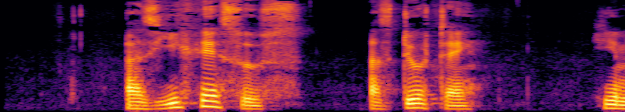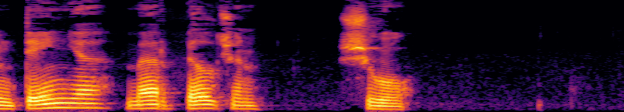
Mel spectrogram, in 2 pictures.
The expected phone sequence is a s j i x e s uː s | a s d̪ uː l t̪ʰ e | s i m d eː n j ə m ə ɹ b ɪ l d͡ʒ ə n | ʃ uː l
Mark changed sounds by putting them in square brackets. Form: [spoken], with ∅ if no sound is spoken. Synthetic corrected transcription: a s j i x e s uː s | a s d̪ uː [ɹ] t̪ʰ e | [h] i m d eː n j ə m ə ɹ b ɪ l d͡ʒ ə n | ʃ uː l

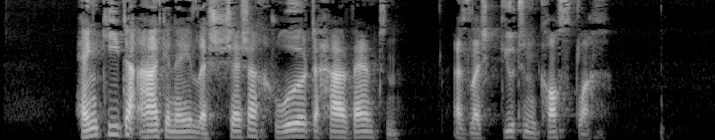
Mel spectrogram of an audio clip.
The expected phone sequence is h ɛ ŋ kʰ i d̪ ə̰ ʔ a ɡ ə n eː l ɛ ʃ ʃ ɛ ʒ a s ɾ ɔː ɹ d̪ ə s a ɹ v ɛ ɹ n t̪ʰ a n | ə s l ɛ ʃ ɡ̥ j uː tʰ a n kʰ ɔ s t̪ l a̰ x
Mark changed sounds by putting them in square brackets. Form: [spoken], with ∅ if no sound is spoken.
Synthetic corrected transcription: h ɛ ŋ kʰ i d̪ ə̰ ʔ a ɡ ə n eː l ɛ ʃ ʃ ɛ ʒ a [x] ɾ [uː] ɹ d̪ ə [h] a ɹ v ɛ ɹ n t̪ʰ [ə] n | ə s l ɛ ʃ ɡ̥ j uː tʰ [ə] n kʰ ɔ s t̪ l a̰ x

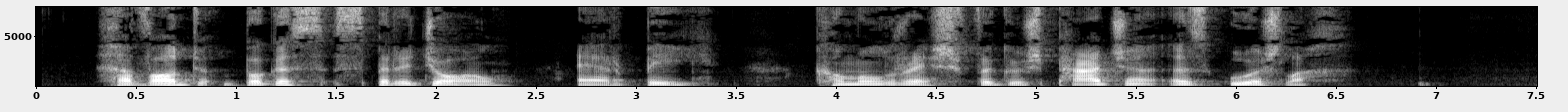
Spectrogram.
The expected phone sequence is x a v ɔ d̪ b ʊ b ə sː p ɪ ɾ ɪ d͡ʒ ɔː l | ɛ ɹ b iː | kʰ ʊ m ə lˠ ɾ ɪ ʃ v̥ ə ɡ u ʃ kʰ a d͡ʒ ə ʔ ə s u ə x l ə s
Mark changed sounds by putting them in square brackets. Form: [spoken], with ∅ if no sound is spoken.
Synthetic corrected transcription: x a v ɔ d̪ b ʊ [ɡ] ə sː p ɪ ɾ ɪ d͡ʒ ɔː l | ɛ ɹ b iː | kʰ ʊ m ə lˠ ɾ ɪ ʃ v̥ ə ɡ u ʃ [pʰ] a d͡ʒ ə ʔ ə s u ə [ʃ] l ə [x]

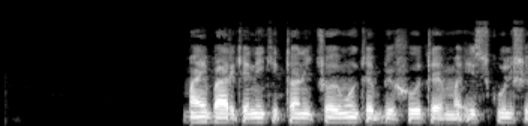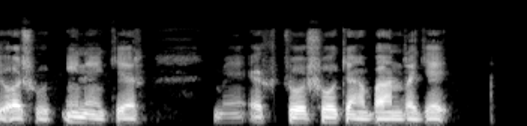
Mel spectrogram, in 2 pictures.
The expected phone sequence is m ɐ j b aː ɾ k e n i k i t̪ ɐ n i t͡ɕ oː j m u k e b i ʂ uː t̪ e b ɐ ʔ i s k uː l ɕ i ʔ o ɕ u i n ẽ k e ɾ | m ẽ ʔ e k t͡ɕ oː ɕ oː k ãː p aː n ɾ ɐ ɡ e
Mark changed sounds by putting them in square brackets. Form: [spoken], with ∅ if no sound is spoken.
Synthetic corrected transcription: m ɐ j b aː ɾ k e n i k i t̪ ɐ n i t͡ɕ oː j m u k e b i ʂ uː t̪ e [m] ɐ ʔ i s k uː l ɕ i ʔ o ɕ u i n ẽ k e ɾ | m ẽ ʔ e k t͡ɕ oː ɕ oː k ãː [b] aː n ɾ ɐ ɡ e

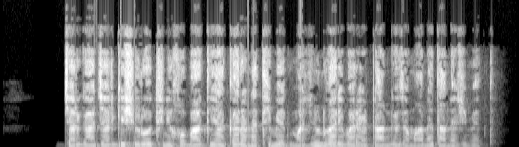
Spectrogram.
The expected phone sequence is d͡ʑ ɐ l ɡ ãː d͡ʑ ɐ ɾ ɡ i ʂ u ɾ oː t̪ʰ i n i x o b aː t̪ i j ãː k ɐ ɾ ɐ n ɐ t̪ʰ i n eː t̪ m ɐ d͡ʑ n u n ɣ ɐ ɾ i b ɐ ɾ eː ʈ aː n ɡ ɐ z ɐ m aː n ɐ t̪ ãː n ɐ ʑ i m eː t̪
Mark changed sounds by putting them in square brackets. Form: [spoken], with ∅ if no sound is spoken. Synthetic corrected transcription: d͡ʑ ɐ [ɾ] ɡ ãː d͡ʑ ɐ ɾ ɡ i [ɕ] u ɾ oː t̪ʰ i n i x o b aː t̪ i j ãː k ɐ ɾ ɐ n ɐ t̪ʰ i [m] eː t̪ m ɐ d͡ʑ n u n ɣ ɐ ɾ i b ɐ ɾ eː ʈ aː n ɡ ɐ z ɐ m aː n ɐ t̪ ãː n ɐ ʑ i m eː t̪

